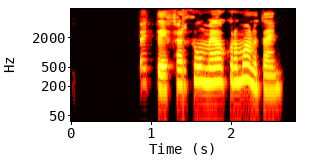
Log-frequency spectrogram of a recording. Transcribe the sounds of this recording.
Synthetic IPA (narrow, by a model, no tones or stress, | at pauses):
œɥt̪ːɪfɛɾ̥θumɛðɔhkʏɾamaːwnʏt̪aːjn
